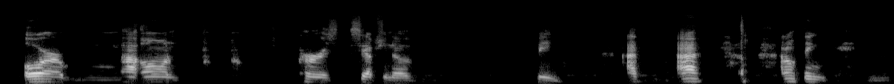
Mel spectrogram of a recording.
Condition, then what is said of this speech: Stuttering. And so, hey, I'll stutter as long as I want.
